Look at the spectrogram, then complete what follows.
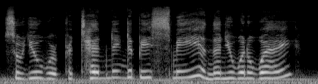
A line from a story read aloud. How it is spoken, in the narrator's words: She laughed, bewildered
